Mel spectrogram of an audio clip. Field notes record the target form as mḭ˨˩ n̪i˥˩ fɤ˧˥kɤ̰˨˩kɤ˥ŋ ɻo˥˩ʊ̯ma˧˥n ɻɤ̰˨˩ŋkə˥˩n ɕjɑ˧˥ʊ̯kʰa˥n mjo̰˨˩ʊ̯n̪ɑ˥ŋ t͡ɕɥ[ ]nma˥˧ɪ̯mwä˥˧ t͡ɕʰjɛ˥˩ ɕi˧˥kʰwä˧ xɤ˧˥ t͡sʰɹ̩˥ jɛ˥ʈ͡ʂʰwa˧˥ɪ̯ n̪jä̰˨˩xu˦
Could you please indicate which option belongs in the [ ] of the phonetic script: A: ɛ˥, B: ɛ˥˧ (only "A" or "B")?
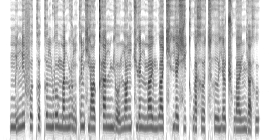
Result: B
